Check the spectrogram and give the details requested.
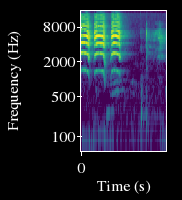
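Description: Three loud, harsh squawking notes in quick succession from a noisy miner, each nasal and rich in overtones, followed by a faint click and soft background sounds.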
